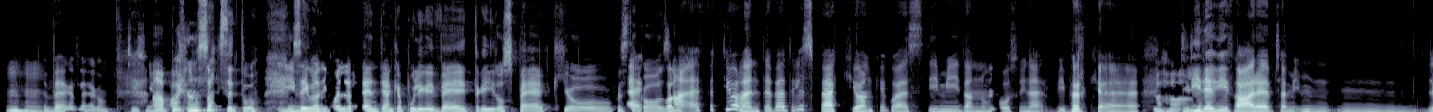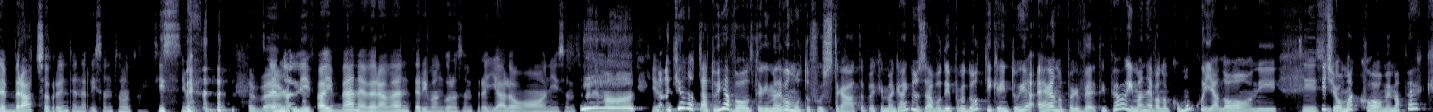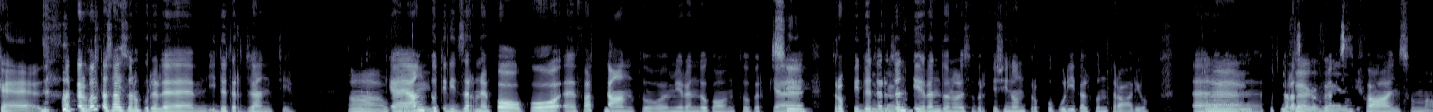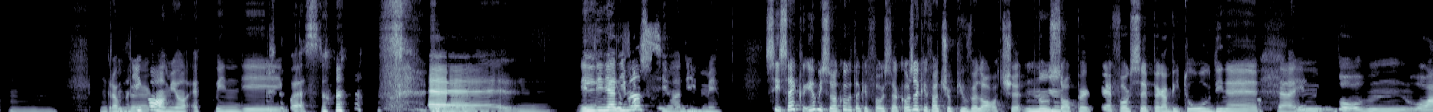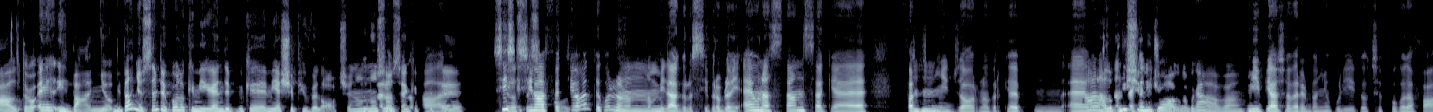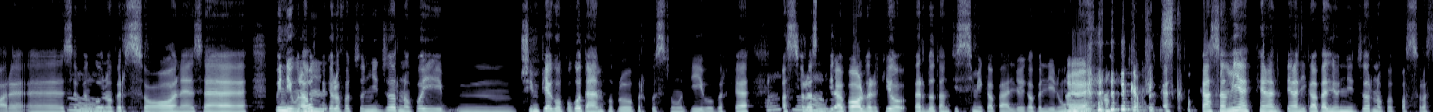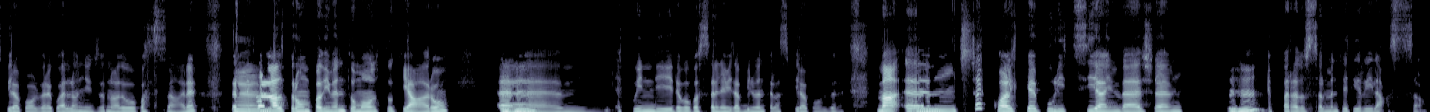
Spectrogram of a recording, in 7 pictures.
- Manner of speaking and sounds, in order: static; distorted speech; laughing while speaking: "poi non so se"; other background noise; tapping; drawn out: "mhmm"; "praticamente" said as "pratimente"; chuckle; laughing while speaking: "È vero"; drawn out: "Sì"; "perché" said as "peché"; chuckle; chuckle; laughing while speaking: "È vero"; chuckle; drawn out: "Ehm"; "proprio" said as "popo"; drawn out: "Ah"; chuckle; laughing while speaking: "capisco"; unintelligible speech; chuckle; drawn out: "ehm"
- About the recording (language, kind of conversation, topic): Italian, unstructured, Qual è la cosa più frustrante nel fare le pulizie di casa?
